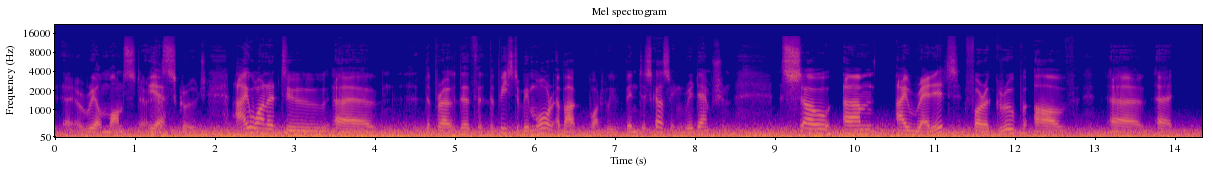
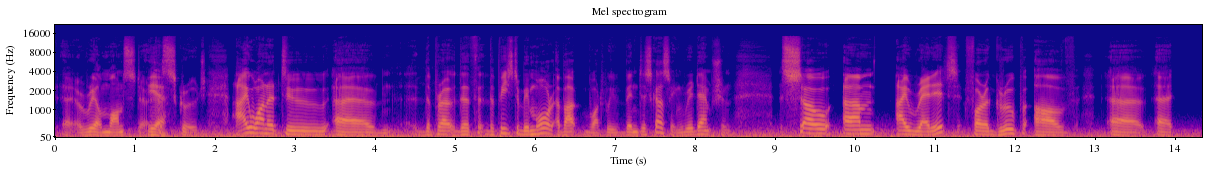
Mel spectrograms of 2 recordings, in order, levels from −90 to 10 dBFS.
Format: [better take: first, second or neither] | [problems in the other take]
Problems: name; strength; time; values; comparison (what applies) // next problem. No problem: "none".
second | low rumble; loud; throughout; 8 dB below the speech; faint in the second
